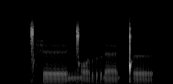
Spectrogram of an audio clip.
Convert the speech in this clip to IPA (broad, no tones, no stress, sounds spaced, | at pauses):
ǀʰ ɛː ŋ͡ǀ ɒ r æ ǃ ɜ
